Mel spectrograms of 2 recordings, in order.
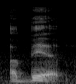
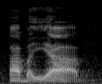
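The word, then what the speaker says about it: אביב: Aviv Aviv and really it's not a bib or ivive that's not how you pronounce it it will be abayab ayab that's how you will pronounce it in the uh paleo Hebrew or the ancient tongue abayab and what does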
